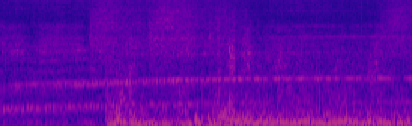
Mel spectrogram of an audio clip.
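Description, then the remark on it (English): Rolling thunder during Hurricane Hilary in Cabo San Lucas, Mexico, bursts in abruptly after a short pause, a loud, deep, sustained rumble that holds to the end, with a faint steady tone humming underneath throughout. “Thunder rolls.”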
